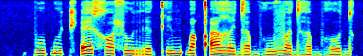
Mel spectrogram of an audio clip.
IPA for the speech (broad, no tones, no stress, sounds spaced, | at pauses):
p u ɓ u t͡ʃʼ ɛ x ɔ ɬ u r ɘ kʼ i m ɓ o qʼ ɘ ʁ i d ɐ bʱ u v ɐ dʱ ɐ bʱ o d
